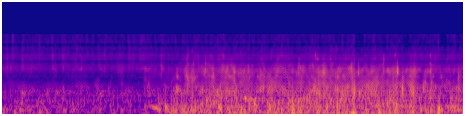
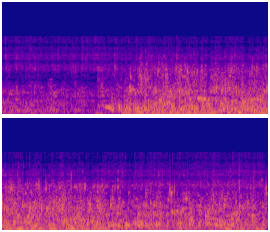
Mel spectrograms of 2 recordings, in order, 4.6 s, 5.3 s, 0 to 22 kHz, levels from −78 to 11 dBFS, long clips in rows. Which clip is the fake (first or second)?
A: first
